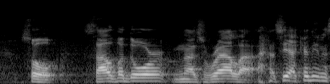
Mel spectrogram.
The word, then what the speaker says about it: Salvador Nasralla: And guys, if I pronounce the name in Spanish the way that it's supposed to be, I'm not trying to fake an accent. This is the way I know that the name is being pronounced, and it should be pronounced.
